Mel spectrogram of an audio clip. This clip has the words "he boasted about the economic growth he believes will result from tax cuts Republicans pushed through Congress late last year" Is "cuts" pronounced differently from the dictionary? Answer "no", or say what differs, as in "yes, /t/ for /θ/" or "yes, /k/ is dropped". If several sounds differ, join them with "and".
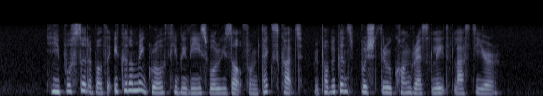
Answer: yes, /s/ is dropped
